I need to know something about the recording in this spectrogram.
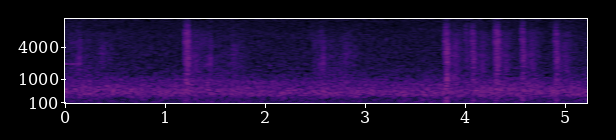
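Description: Wind blows steadily.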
